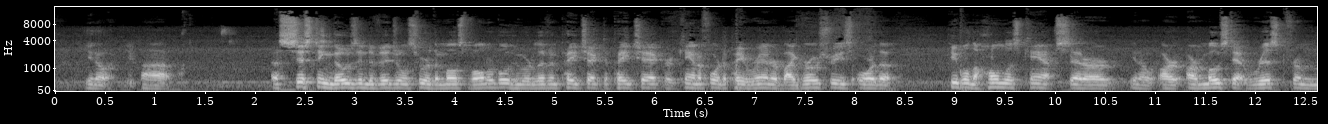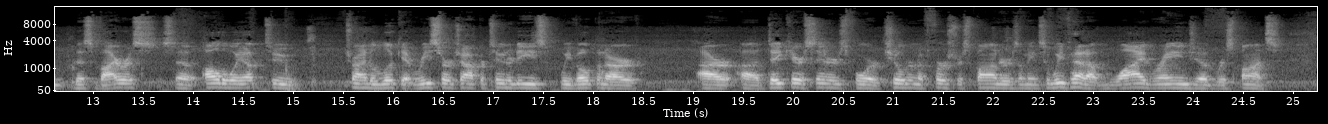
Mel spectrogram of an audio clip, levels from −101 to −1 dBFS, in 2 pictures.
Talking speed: 190 wpm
